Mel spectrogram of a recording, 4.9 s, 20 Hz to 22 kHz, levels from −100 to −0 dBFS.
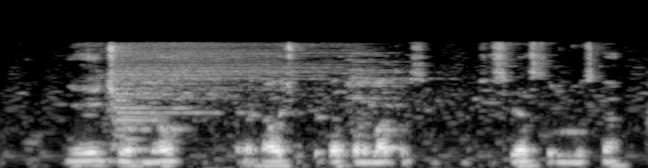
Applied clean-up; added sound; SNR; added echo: classical method Wiener filter.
